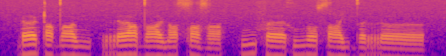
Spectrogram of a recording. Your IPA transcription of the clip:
ɽɐːʈidˤuː | rɐːdˤʌːɳe sˤəzˤɐ | ufɐː xuːsˤiːd̪ʌ rʌː

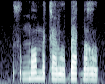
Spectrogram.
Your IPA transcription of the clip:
θuŋ͡mɔ mɛkæβʊ ɓæ ɡ͡bʌɣʊ

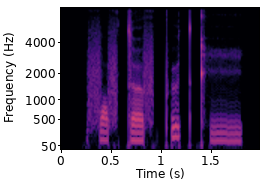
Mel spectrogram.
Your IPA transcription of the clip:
fɔftœf pʼʉtkʰi

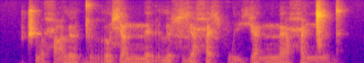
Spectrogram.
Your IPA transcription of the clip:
t͡ʃʼu˨˩˦ħɑ˨˩˦lø˥˩ldɯ˧˩ ro˧˥˧ɕɑ˧˥˧nːe˧˥˧r ly˥˩ɬɮe˥˩ħe˧˥˧ɬ fwi˨˩˦çæ˥˩nːæ˥˩ ħe˥˩ŋ͡ǀø˧˩d

